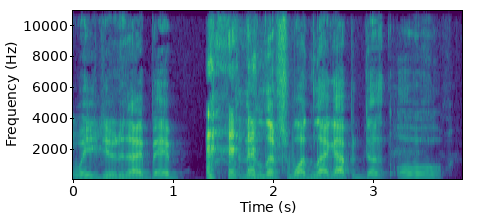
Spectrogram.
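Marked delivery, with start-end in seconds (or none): 0.0-1.1 put-on lizard bro voice, much faster. Joking about lizards doing push-ups, the speaker voices a lizard bro. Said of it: "Little lizard bros".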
